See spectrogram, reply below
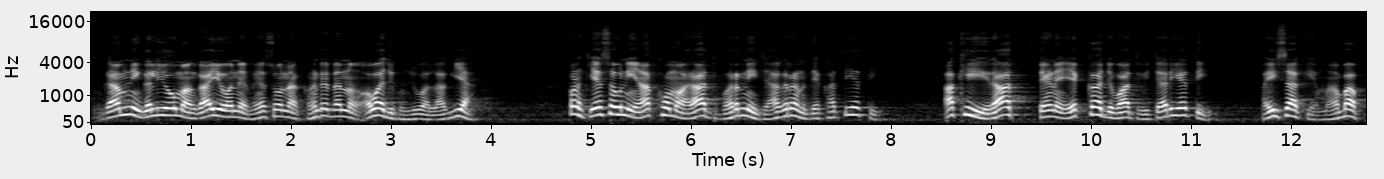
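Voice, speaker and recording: A man narrating a scripted, emotional moral folk tale in an expressive storytelling manner. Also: sits high, measured pace.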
